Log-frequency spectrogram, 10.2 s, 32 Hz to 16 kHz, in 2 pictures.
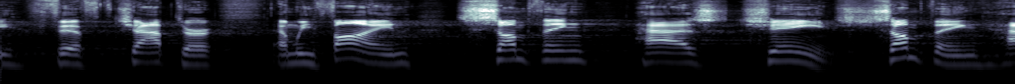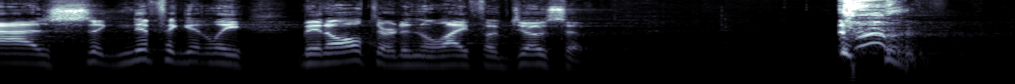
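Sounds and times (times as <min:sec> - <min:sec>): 
speech: 0:00.0 - 0:08.1, 0:09.3 - 0:09.8
cough: 0:09.2 - 0:10.0.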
